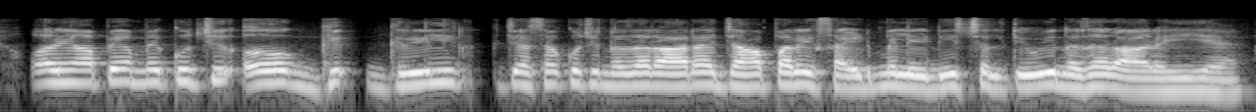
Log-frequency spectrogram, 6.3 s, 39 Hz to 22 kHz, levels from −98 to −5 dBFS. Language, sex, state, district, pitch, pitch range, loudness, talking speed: Hindi, male, Bihar, Gaya, 180 Hz, 165-205 Hz, -17 LUFS, 240 wpm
